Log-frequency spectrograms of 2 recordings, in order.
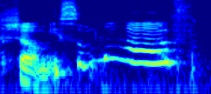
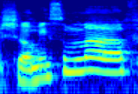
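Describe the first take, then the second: First: "Show me some love" sung out high and slow, drawing out "love"; high slow plea. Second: Said in the usual way. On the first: Shown as a demonstration. Streamer begging viewers for donations in a high, slow plea.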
